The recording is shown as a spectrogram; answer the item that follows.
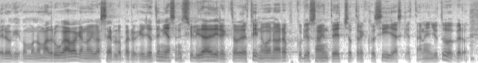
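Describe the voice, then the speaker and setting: A man talks at a very fast pace with hardly any pauses. His pitch is fairly low and his intonation fairly even. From Spain, Málaga. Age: 60s. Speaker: poet. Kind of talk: panel talk. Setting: university auditorium, panel discussion. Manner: hesitant, with fillers and false starts.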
